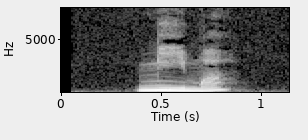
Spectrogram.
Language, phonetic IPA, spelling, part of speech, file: Russian, [ˈmʲimə], мимо, preposition / adverb, Ru-мимо.ogg
- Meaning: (preposition) past, by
